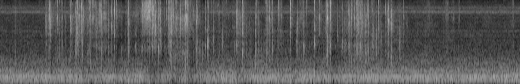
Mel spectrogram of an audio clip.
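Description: Foil wrapper of a hockey card pack crinkling and tearing as it is picked up and ripped open by hand: several seconds of crackly rustling starting about a second in and dying away a couple of seconds before the end.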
